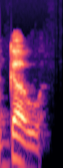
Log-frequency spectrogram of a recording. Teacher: O starts off near to schwa and ends with the oo. Remember, oo is a diphthong with a glide at the end of it, oo. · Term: back closing vowels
